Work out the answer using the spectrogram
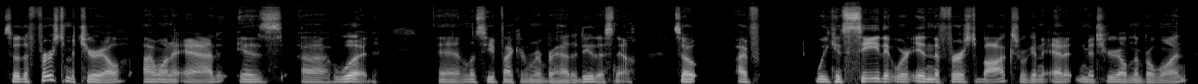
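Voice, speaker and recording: A man walks through a 3D software tutorial in a relaxed, step-by-step way, fixing his own slips as he goes. His voice is fairly low but bright and forceful. The recording is dry and close, with no room sound. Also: moderate pace, dry recording. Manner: casual, talks through each click, self-correcting. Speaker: software instructor.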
